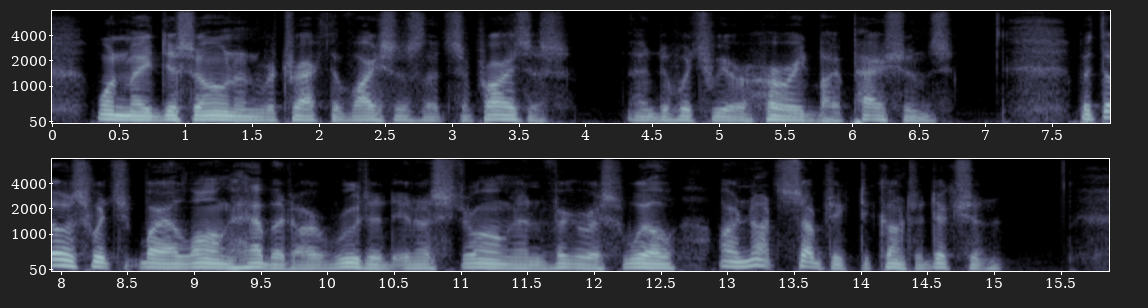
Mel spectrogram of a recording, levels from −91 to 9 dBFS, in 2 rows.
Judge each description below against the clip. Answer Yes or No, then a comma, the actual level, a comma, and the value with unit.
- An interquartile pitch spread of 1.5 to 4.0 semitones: Yes, average, 3.5 semitones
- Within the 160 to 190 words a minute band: No, average, 145 wpm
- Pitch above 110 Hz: No, very low, 95 Hz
